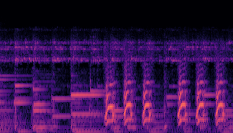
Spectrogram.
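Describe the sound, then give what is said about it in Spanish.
Dogs bark out a cheerful Christmas melody, each yelp pitched to a note in a bouncy, rhythmic run over light jingling bells and a bass-heavy backing track. “Y llegó la Navidad de los perritos.”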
